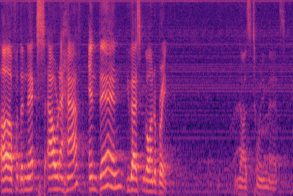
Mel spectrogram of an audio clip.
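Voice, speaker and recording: A man with an American accent, lively intonation and a moderate pace, over noticeable background noise. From California. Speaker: entrepreneur and workshop speaker. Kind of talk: conference talk. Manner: casual, joking.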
